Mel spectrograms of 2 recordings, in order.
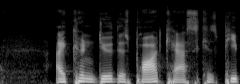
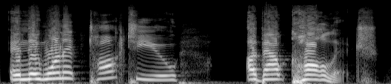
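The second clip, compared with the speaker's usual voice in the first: high, loud, indignant tirade; higher and louder exasperated complaining; heated rant; 11 semitones higher, 4 dB louder than usual. Real, not acted. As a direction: keep venting, raised and fired up. Heated rant about guests.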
